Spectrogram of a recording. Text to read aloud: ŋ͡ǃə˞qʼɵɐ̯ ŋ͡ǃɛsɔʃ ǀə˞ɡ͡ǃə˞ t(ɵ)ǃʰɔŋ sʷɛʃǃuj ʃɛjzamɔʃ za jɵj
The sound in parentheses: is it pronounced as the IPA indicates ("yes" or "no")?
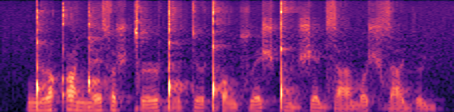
yes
